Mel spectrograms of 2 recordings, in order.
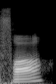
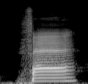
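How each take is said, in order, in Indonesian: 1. Vokalnya membulat, bunyinya seperti o. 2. Vokalnya tipis dan terbuka, seperti a. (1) "jangan dibaca fo" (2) "tipiskan pelafalannya, buka mulutnya sedikit senyum"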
